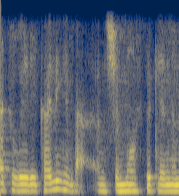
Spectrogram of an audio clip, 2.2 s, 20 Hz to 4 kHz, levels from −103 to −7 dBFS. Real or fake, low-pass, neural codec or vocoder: fake; 3.6 kHz; codec, 16 kHz, 1.1 kbps, Voila-Tokenizer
